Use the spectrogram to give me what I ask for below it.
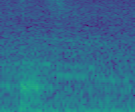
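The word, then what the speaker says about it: casque: Beak is called cast, pronounced cast. Oh, cast, not cast.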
